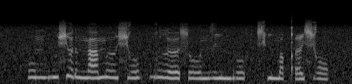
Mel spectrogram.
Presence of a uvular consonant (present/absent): present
